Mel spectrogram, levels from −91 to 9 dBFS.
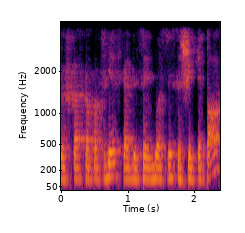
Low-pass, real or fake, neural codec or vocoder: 3.6 kHz; real; none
